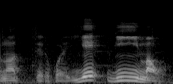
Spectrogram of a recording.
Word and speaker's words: 夜狸猫: となってるこれイリーマとはですね中国語で夜を表す家という言葉とたぬき猫と書いてこれリーマって言うんですけどが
